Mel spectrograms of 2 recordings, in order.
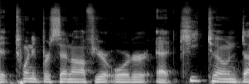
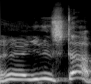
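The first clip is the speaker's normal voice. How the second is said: very high, grumpy, cranky scolding tone; 12 semitones higher than usual. Retelling what cranky drivers say about rolling a stop sign: imitating cranky people. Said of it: "All these cranky people".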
